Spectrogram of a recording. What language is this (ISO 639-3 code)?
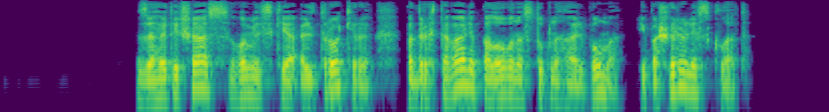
bel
